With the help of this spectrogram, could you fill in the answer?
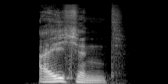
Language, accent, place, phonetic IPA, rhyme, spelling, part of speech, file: German, Germany, Berlin, [ˈaɪ̯çn̩t], -aɪ̯çn̩t, eichend, verb, De-eichend.ogg
- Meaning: present participle of eichen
